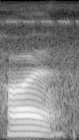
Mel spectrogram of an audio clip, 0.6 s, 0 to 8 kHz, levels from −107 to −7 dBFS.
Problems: constant background noise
